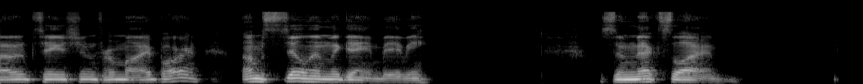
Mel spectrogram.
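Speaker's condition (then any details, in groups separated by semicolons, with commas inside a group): ALS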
